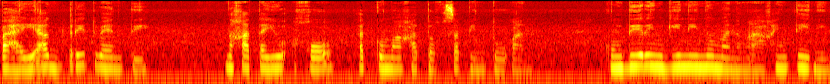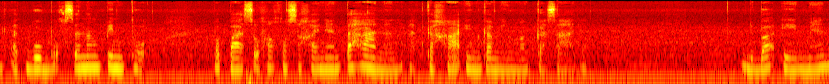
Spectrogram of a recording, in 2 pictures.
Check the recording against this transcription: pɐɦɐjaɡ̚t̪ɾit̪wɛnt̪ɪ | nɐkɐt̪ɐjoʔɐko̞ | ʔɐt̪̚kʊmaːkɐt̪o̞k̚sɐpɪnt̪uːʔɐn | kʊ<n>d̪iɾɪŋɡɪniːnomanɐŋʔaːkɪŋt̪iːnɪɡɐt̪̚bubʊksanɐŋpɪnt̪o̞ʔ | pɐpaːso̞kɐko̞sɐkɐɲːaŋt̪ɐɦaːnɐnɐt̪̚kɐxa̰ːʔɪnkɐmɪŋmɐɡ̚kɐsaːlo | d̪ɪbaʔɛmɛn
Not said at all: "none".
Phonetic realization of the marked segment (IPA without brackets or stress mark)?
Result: ŋ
